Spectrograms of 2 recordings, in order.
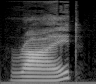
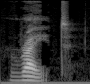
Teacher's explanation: The I in ride should be longer because the D is a voiced consonant.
